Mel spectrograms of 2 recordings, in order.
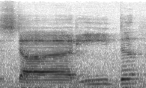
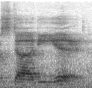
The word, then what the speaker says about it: studied: on the end but how do you say it is it studed studi or studied okay because the thing is the Ed is three different sounds okay we have t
